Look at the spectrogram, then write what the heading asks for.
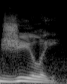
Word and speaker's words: Gigli: I have not seen Gigli.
